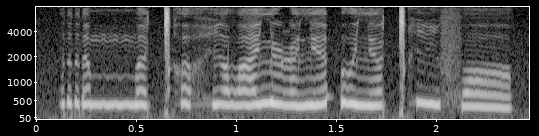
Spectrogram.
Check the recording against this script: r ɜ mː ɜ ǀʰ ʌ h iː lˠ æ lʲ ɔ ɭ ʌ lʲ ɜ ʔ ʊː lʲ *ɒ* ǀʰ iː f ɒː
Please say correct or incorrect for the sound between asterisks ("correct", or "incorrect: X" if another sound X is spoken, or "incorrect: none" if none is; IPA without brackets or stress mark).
correct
